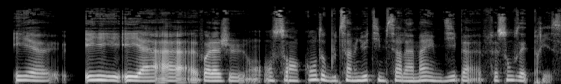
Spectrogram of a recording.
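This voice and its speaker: A woman talks at a very fast pace in a fairly low pitch. Her intonation is monotone and flat. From Brittany, France. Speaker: entrepreneur and podcast host. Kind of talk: solo podcast monologue. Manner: hesitant, many fillers and repetitions.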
